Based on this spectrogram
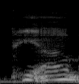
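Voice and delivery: normal talking voice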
